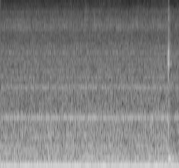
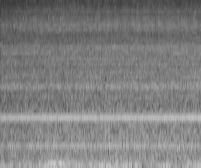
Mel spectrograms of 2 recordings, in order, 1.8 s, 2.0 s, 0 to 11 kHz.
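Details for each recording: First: Carrier 30GTN chiller in test run, condenser fan motor 1 switched on, single contactor pulled in: low, steady fan motor hum with no grinding, squeal or rattle; runs normally. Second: Carrier 30GTN chiller in test run, condenser fan 3 switched on: fan motor kicks in midway with steady low hum and buzz over plant noise; sounds like bad bearings but technician suspects the contactor.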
